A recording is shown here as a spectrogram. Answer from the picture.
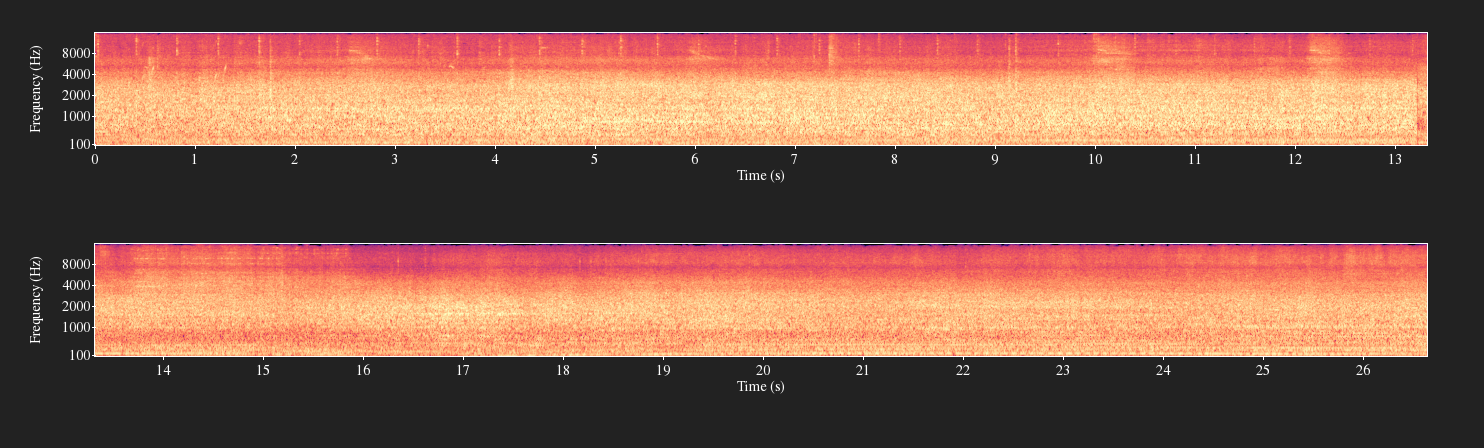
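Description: Diesel locomotive engine working steadily as the train gets under way, heard from a carriage window just behind it over a constant rushing noise. Around two-thirds of the way through, the engine note drops briefly and then climbs back up.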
